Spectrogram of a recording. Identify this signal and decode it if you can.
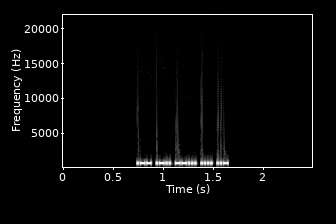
Morse code, heard as a keyed tone, about 68 wpm, 700 Hz. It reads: WL7HU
